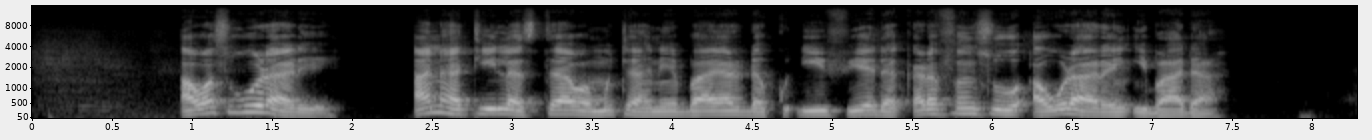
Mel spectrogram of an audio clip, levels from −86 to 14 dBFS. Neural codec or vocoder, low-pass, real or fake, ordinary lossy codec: none; 14.4 kHz; real; none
